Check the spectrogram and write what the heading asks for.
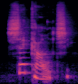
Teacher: we kind of add this vowel sound ‘ee’ at the end of the word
